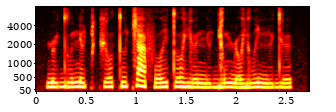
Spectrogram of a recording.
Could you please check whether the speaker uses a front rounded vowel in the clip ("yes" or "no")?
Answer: yes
